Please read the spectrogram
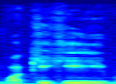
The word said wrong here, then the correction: Taika Waititi: Wati- Taika Waititi.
